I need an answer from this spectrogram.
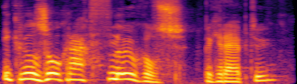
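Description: A man's voice: high voice, expressive, warm tone. A man with a Flemish accent voicing a nervous little male pig who rambles and pleads in a storybook reading. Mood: rambling. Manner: breathless rambling, pleading, fast.

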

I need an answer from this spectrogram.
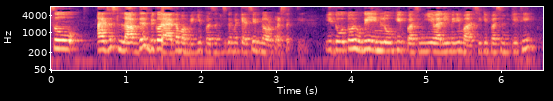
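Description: A vlogger in her twenties casually shows off shopping finds on camera, lifting each item in her hands as she chats. Her medium-pitched voice moves a little fast, with reverb from the small indoor room.

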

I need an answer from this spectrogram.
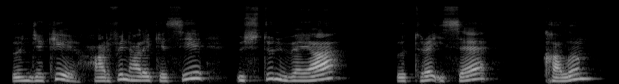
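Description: A woman with a Turkish accent teaching Quran reading. She repeats each example word slowly and loudly, then explains it more quietly. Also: fairly low pitch. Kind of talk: slow step-by-step recitation lesson.

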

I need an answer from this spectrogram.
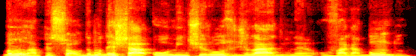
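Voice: mid-range voice, animated, normal speed, husky. A host with a Brazilian Portuguese accent reacting to a clip, mocking and sarcastic, ranting with swearing. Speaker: political commentary host. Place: in the United States.

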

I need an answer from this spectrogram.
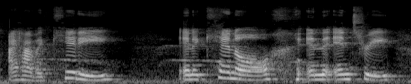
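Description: A woman's voice: on the high side, measured pace, fairly bright tone, a little hiss or hum, low-quality recording. A woman in her thirties chatting casually at home through a grocery haul vlog, rambling with small asides and a little out of breath. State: slightly out of breath. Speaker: vlogger.

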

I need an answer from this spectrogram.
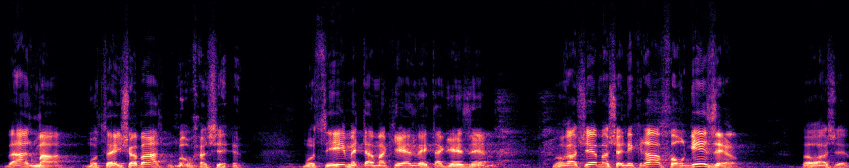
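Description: Animated, bright-voiced rabbi telling a story. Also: male voice, on the high side. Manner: animated, dramatic, addresses the audience. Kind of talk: sermon storytelling.

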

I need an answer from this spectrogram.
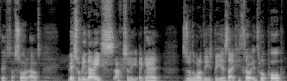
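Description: A man's voice: mid-range voice, breathy edge. A man in his forties, talking casually to camera from a small home kitchen as he reviews a beer, chatty and repeating himself as he goes.

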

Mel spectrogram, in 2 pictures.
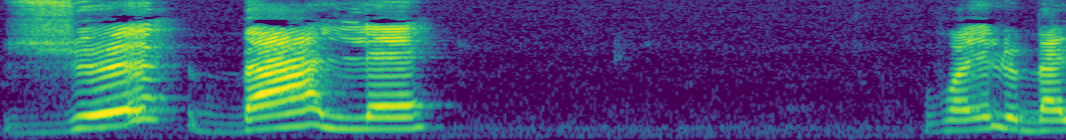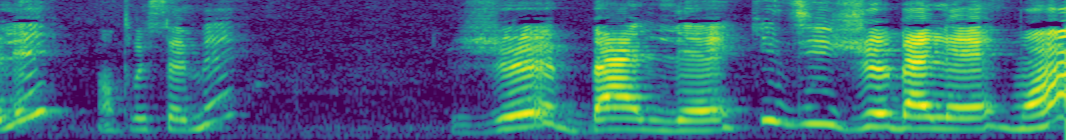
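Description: Slow, patient woman reading to children. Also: a little high, a bit bright. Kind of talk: children's read-aloud lesson.

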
